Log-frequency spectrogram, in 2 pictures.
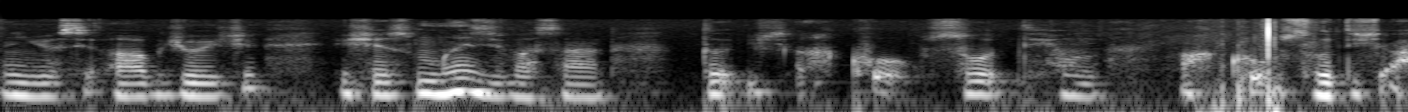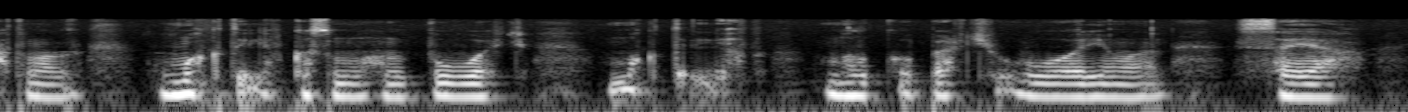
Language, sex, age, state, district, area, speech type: Kashmiri, male, 30-45, Jammu and Kashmir, Srinagar, urban, spontaneous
